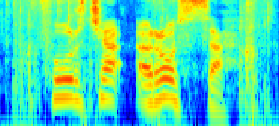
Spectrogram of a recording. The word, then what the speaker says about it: Furcia Rossa: Il mio amore mi fa notare che in ladino si pronuncia Furcia Rossa, quindi non rossa. Rossa in ladino è marrone, quindi la montagna marrone.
